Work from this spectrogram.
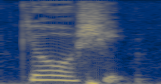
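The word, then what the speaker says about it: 教師: Kyoshi. Kyoshi. Again, another long vowel. Kyo. Kyoshi.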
